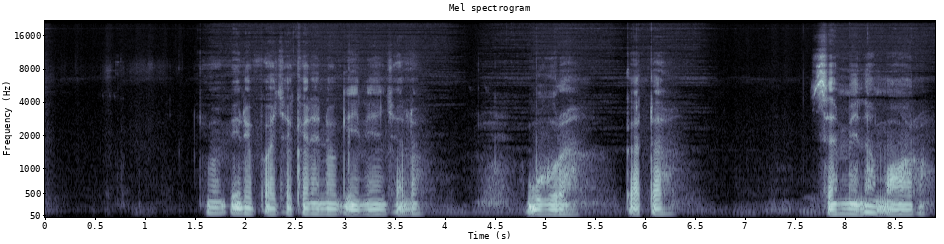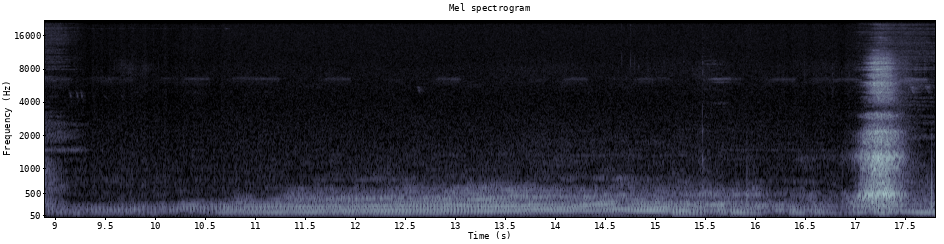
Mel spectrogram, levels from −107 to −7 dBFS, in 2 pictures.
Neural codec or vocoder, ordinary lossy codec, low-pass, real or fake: none; none; none; real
